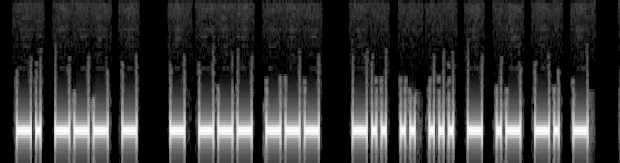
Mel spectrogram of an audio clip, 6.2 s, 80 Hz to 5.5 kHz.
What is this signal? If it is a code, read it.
Morse code, heard as a keyed tone, about 25 wpm, 600 Hz. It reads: NOT TOO DISTANT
